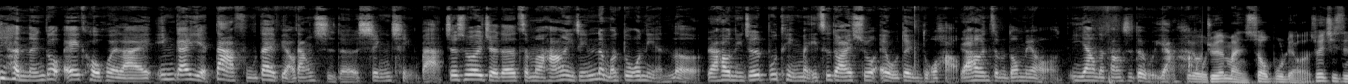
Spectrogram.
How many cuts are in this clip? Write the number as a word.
one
